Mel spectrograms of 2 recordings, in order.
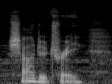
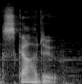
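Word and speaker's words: Scadutree: regarding its correct pronunciation apparently the word shadu comes from Old English and means shade or Shadow so this is a shadow tree and it's pronounced shadu tree or Shadow tree I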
